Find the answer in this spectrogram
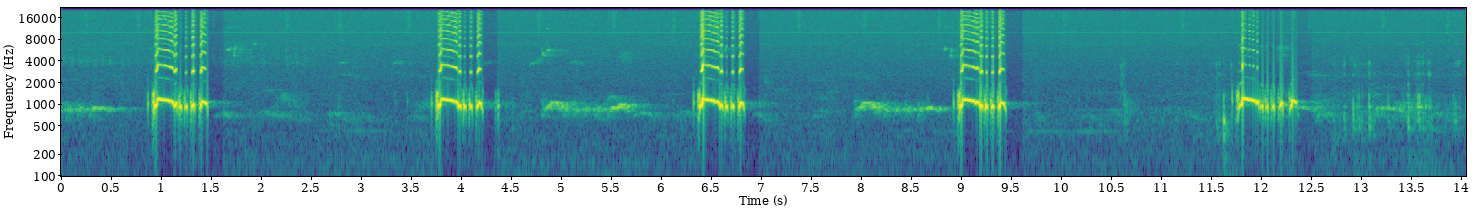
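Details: Zebra dove lure recording, local perkutut singing ngayer kerot nutut style to raise a rival's urge to sing: five loud stuttered cooing phrases roughly every three seconds, softer level coos answering between them.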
